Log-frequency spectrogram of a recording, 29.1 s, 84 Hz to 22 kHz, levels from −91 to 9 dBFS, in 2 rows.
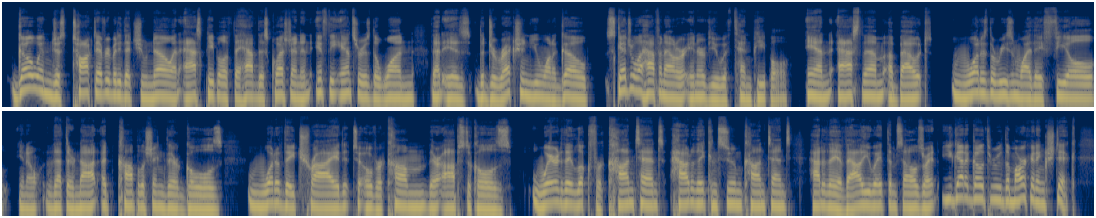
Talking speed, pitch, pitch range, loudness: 190 wpm, 150 Hz, 140-165 Hz, -23 LUFS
